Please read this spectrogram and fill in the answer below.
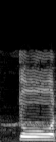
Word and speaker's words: โจทก์: ศาล ผู้ กล่าว หา โจทก์ อ่าน ว่า โจทย์ หมาย ถึง คำ ถาม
